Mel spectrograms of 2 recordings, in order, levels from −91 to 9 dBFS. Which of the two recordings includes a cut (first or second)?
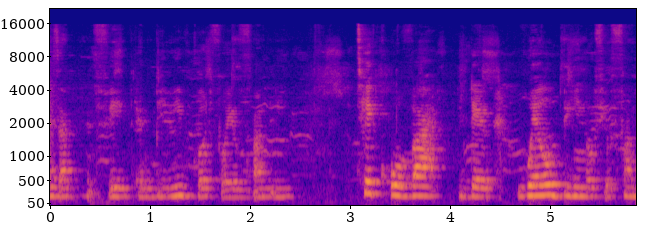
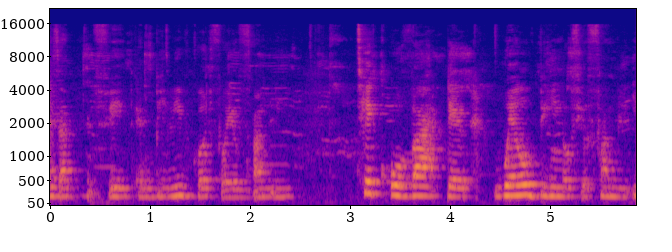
second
